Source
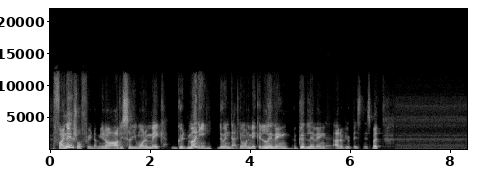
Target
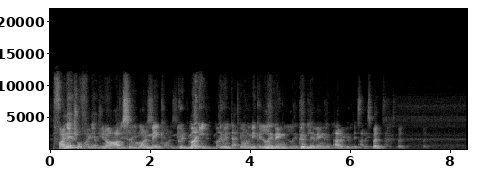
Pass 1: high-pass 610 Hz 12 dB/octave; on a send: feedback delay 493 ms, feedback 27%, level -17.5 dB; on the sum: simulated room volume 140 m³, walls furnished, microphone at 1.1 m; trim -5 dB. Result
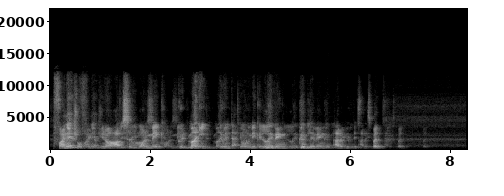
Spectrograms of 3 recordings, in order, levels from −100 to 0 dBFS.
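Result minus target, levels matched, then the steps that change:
125 Hz band -16.0 dB
change: high-pass 150 Hz 12 dB/octave

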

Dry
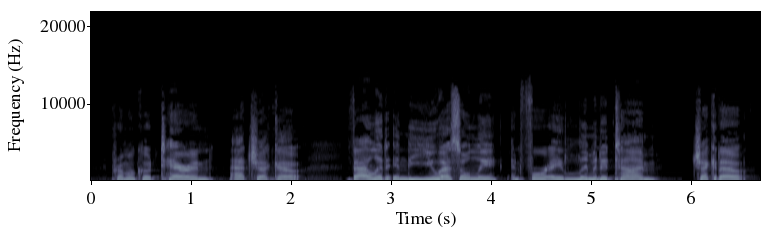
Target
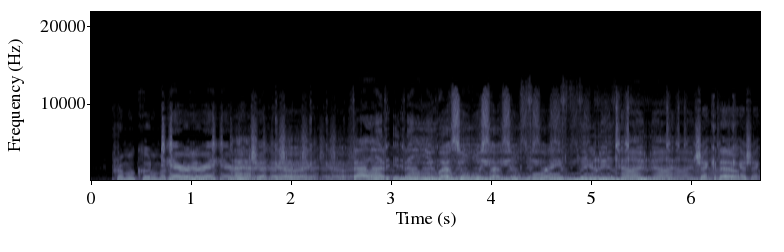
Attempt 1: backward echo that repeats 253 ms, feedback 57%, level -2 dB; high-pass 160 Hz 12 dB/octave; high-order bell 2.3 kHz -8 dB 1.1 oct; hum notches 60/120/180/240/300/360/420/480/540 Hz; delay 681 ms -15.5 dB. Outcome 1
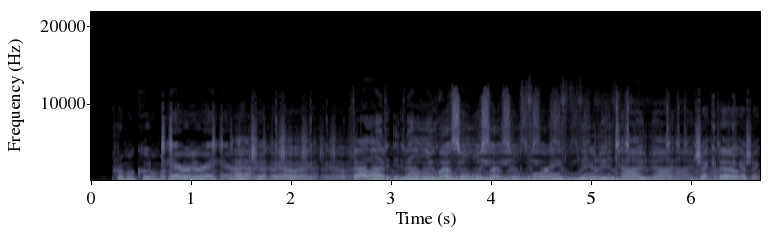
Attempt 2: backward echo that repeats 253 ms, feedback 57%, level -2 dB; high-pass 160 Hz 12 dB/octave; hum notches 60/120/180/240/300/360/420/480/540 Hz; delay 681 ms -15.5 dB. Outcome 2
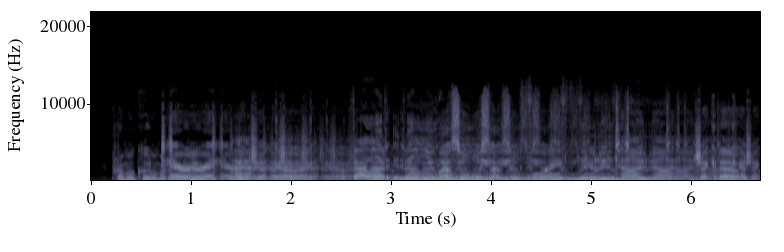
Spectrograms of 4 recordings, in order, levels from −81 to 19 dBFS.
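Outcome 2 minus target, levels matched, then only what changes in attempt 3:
125 Hz band -3.5 dB
remove: high-pass 160 Hz 12 dB/octave

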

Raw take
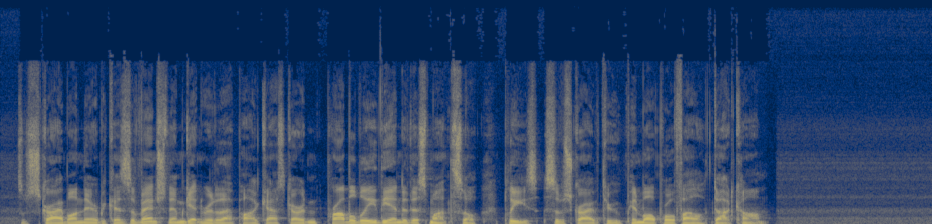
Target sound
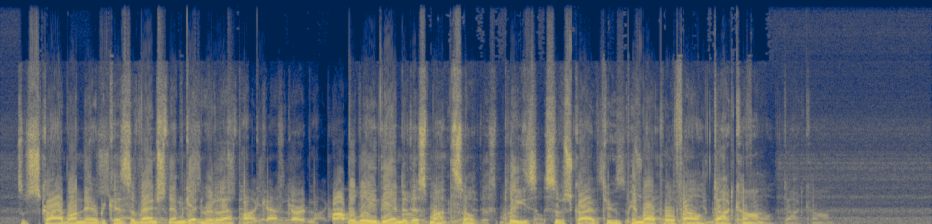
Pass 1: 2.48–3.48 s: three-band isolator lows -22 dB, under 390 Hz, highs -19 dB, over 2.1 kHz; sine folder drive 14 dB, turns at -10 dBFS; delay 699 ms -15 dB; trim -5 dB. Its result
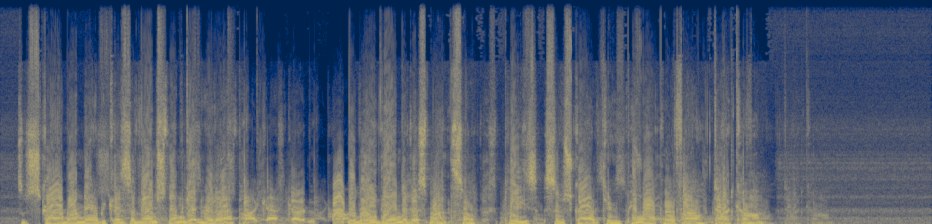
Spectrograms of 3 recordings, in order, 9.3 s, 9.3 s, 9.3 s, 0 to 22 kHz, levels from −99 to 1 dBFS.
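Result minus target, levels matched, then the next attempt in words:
sine folder: distortion +10 dB
2.48–3.48 s: three-band isolator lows -22 dB, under 390 Hz, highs -19 dB, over 2.1 kHz; sine folder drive 14 dB, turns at -3.5 dBFS; delay 699 ms -15 dB; trim -5 dB

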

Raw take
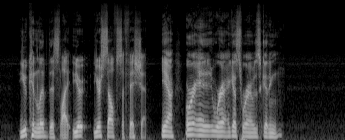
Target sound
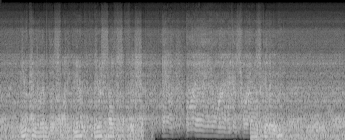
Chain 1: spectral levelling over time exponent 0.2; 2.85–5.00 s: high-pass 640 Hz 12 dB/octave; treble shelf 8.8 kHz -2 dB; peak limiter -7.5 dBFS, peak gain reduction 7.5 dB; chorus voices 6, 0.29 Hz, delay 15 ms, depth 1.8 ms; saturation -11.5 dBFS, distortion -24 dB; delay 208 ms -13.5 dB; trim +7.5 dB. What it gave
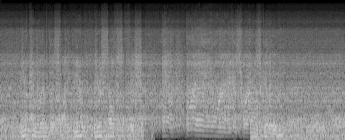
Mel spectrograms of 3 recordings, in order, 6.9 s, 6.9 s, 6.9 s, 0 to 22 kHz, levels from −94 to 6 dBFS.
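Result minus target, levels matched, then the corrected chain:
saturation: distortion +12 dB; 8 kHz band -2.5 dB
spectral levelling over time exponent 0.2; 2.85–5.00 s: high-pass 640 Hz 12 dB/octave; treble shelf 8.8 kHz +6 dB; peak limiter -7.5 dBFS, peak gain reduction 7.5 dB; chorus voices 6, 0.29 Hz, delay 15 ms, depth 1.8 ms; saturation -5 dBFS, distortion -35 dB; delay 208 ms -13.5 dB; trim +7.5 dB

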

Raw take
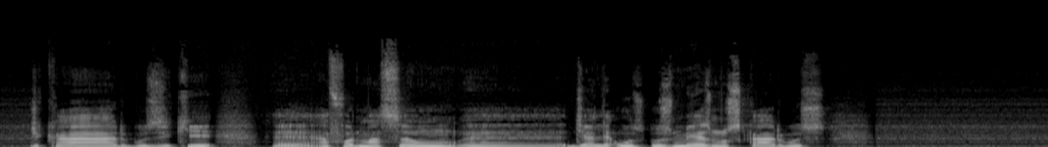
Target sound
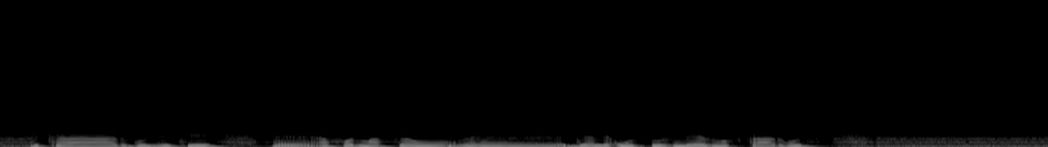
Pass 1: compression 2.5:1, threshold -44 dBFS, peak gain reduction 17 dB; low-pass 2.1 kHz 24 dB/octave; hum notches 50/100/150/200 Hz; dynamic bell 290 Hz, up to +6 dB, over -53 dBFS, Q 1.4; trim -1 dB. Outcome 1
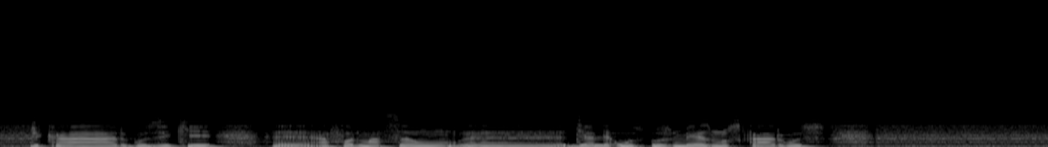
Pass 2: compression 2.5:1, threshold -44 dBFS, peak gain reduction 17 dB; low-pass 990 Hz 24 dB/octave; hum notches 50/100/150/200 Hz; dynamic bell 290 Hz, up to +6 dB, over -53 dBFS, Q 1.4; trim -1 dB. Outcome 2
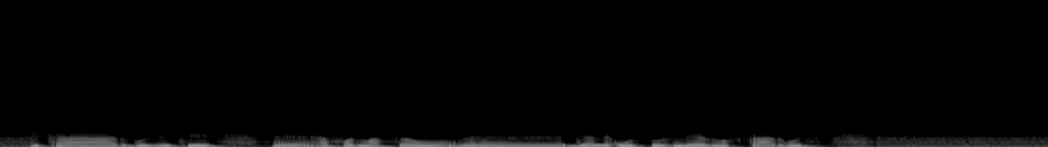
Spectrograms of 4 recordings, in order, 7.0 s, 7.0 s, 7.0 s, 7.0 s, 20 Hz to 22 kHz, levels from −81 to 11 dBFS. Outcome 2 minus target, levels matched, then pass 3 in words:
compression: peak gain reduction -4 dB
compression 2.5:1, threshold -50.5 dBFS, peak gain reduction 21 dB; low-pass 990 Hz 24 dB/octave; hum notches 50/100/150/200 Hz; dynamic bell 290 Hz, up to +6 dB, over -53 dBFS, Q 1.4; trim -1 dB

